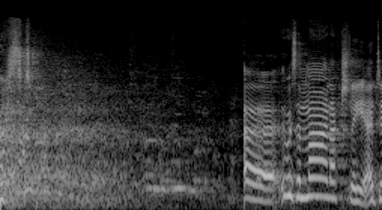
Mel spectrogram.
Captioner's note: audience laughs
